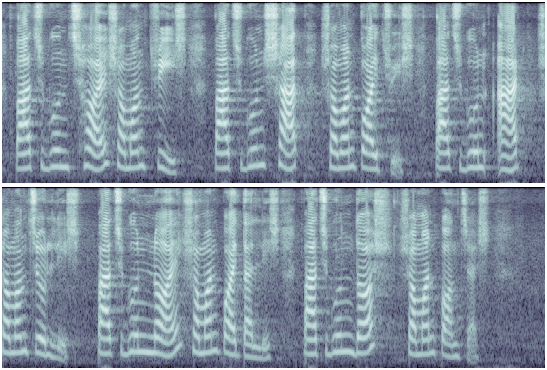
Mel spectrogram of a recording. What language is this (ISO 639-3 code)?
ben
